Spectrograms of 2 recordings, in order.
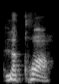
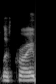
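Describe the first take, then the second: First: "La Croix" said as la-KWAH; French pronunciation. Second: "LaCroix" said as la-KROY; Anglicized pronunciation. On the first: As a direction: say "La Croix" French-style, ending in "kwa". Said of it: "probably is correct". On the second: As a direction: say "LaCroix" the American way, ending like "croy". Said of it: "I've heard people pronounce it". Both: Shown as a demonstration.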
